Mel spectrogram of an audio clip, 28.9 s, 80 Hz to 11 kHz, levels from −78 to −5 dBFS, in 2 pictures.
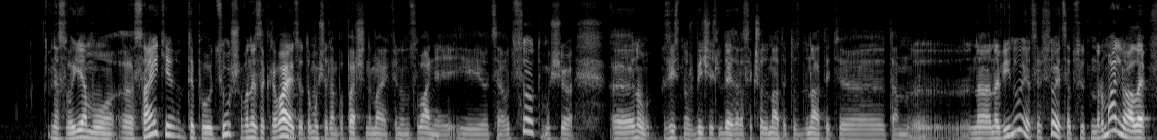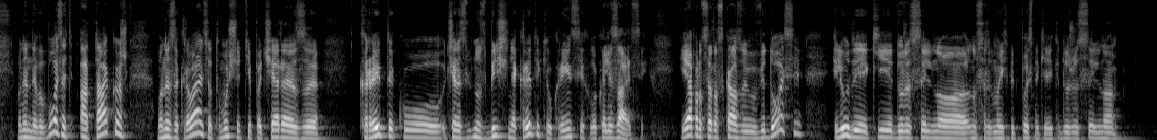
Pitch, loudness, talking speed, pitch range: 140 Hz, -27 LUFS, 160 wpm, 125-165 Hz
